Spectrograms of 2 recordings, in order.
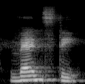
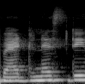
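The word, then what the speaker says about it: Wednesday: NESDAY, वेंसडे। वैसे तो इसका उच्चारण वेडनेसडे होता है, लेकिन इसको शॉर्ट फॉर्म में वेंसडे बोलते हैं।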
